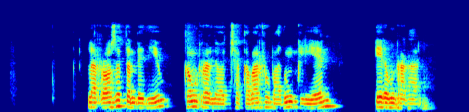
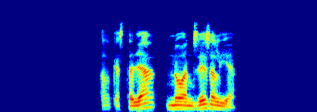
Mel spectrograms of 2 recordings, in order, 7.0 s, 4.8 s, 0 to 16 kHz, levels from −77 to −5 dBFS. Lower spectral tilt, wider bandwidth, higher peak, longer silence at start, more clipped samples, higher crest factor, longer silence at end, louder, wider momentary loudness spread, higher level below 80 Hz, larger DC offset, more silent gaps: about the same, -5 dB/octave vs -5.5 dB/octave; about the same, 7.6 kHz vs 7.8 kHz; about the same, -2 dBFS vs -2 dBFS; second, 1.3 s vs 1.5 s; neither; about the same, 18 dB vs 18 dB; second, 0.6 s vs 1.25 s; about the same, -18 LUFS vs -17 LUFS; second, 9 LU vs 15 LU; about the same, -62 dBFS vs -58 dBFS; neither; second, none vs 2.36-2.48 s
